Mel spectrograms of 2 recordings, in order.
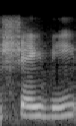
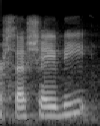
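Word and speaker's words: Seche Vite: top coat which is the shave or sasit different people pronounce it different ways you get this for a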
